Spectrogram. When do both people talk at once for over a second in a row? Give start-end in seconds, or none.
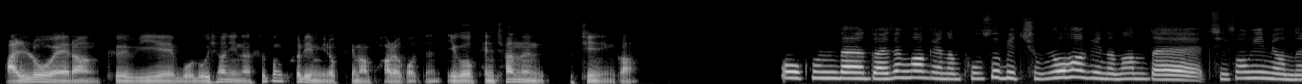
none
